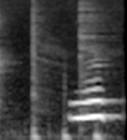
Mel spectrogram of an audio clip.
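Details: Vocal tics in a person with Tourette syndrome, including tic sounds like "eyy, ey ey ey, whoop".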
